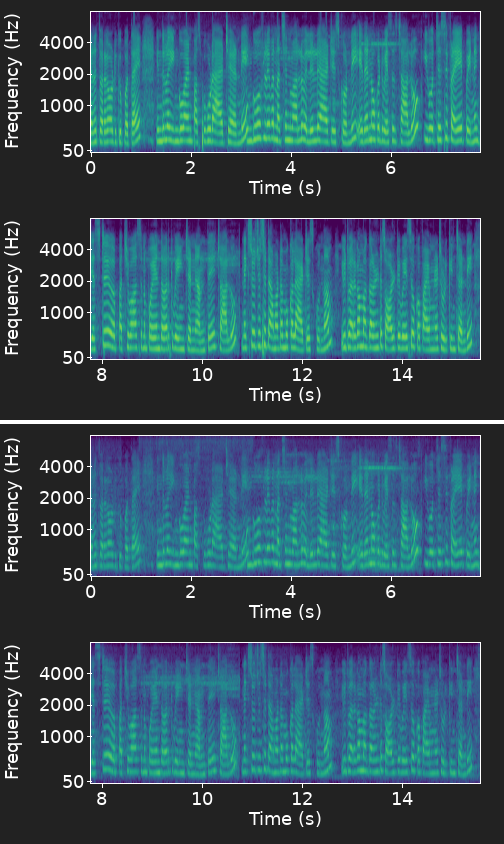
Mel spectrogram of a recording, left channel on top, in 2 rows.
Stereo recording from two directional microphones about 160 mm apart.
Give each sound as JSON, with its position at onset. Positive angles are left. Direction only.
{"t": 0.0, "sound": "speech", "side_deg": 55}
